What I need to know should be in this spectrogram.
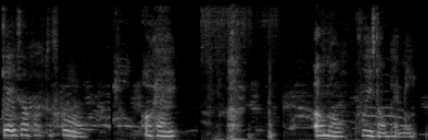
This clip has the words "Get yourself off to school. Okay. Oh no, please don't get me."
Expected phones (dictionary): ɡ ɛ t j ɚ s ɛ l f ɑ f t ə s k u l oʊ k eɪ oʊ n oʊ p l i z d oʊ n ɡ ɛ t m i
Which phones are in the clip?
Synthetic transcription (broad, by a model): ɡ ɛ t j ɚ s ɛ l f ɑ f t ə s k u l oʊ k eɪ oʊ n oʊ p l i z d oʊ n ɡ ɛ t m i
